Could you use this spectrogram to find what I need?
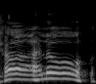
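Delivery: high, soft little greeting; happy baby voice. Acted. Imitating smiley babies, high soft baby voice. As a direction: coo it softly like a smiley baby. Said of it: "They're like".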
